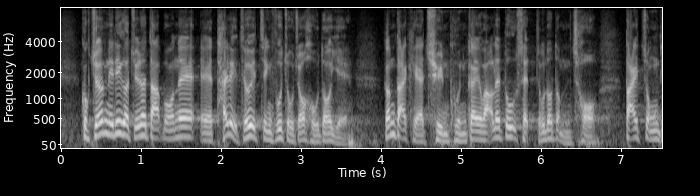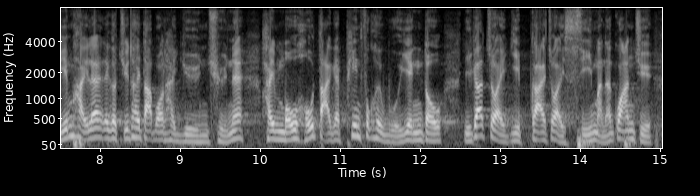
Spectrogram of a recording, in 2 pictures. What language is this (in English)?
Cantonese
